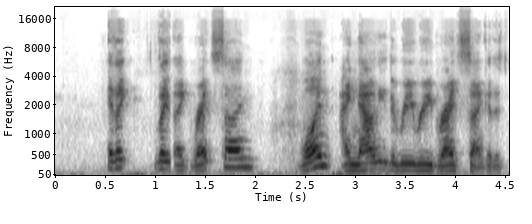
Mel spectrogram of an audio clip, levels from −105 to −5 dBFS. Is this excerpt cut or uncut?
cut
